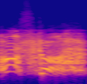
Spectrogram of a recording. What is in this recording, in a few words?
trick, speech hun; War Thunder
